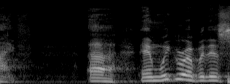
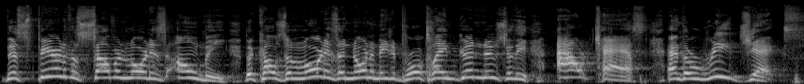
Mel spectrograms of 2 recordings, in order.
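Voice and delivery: raised, ringing proclamation, slowing on the rejects; higher ringing scripture read; 8 semitones higher, 3 dB louder than usual. Acted. Pastor reading the reworded verse to church, ringing. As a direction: proclaim outcast and rejects with weight. Reads new translation.

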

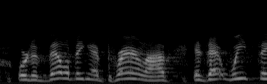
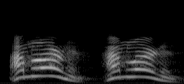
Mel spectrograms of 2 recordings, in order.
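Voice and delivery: rueful exclamation; 5 semitones higher, 9 dB louder than usual. Real, not acted. Self-mocking admission.

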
